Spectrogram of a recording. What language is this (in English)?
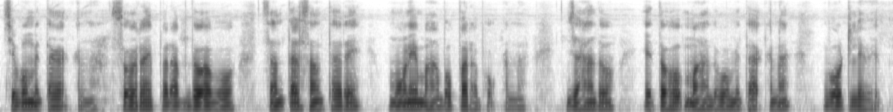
Santali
